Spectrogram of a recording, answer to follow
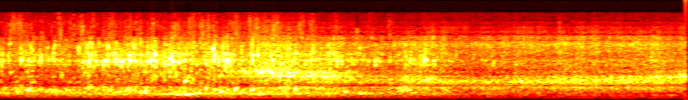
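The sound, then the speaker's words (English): Reversed pumps force water in through a pipe into a shaft in a steady, loud churning rush over a low mechanical drone, continuous for the whole stretch with no voices. “That pipe isn't drawing water out, it's forcing it in. Someone reversed the pumps.”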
